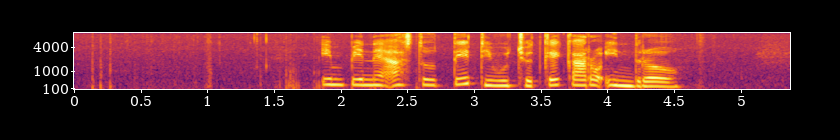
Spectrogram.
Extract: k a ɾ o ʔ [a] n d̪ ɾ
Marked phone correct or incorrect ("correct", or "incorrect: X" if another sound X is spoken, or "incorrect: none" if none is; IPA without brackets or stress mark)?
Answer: incorrect: i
